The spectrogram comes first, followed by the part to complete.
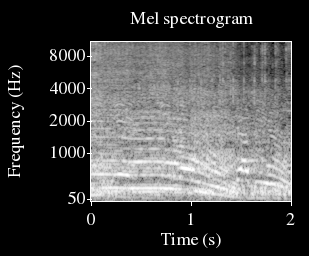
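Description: Drag-racing VW Beetle's air-cooled flat-four engine revved in long swells that rise and fall, the second one dropping away near the end.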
